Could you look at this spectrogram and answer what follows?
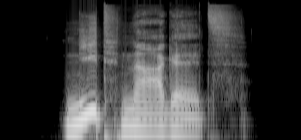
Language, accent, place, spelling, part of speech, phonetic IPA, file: German, Germany, Berlin, Niednagels, noun, [ˈniːtˌnaːɡl̩s], De-Niednagels.ogg
- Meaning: genitive of Niednagel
